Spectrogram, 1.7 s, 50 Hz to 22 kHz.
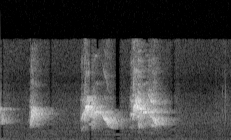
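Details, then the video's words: European goldfinch song from 2020, played to excite other goldfinches into singing: three quick bursts of high, tinkling, slightly buzzy twitter, the last two longer and richer, with a low hum beneath. "Saka sesi-Saka ötüşü-Goldfinch-Carduelis-Златочовка 2020"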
